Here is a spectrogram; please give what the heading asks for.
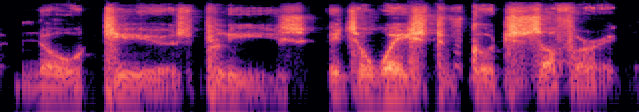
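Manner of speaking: very low, sinister horror-villain voice; Pinhead. Retold or imitated. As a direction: intone it deep like a movie demon. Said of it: "like Pinhead".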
